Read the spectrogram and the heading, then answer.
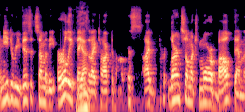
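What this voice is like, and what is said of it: Relaxing Michigan Great Lakes accent. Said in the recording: “hasn't he got the most relaxing voice? ... where is that accent from? ... This is Michigan. ... Chicago, Detroit area, Lakes area.”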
